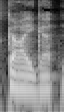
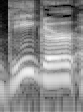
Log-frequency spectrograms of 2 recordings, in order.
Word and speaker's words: Giger: Yes, for our American listeners, that's Geiger, not Giger, okay? Just one of the many words you guys don't fucking pronounce properly, but there you go.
